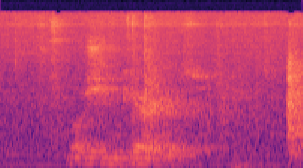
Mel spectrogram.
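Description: Low voices talking in a large room, then a single sharp knock just before the end.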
